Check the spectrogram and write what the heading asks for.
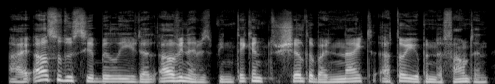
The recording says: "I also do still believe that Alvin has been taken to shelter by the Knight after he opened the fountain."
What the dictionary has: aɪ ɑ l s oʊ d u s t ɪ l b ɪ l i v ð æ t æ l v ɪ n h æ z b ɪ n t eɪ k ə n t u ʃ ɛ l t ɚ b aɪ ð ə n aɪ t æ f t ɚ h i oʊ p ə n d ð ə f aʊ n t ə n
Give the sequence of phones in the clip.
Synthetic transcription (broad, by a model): aɪ ɑ l s oʊ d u s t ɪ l b ɪ l i v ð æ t æ l v ɪ n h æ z b ɪ n t eɪ k ə n t u ʃ ɛ l t ɚ b aɪ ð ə n aɪ t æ f t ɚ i oʊ p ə n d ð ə f aʊ n t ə n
